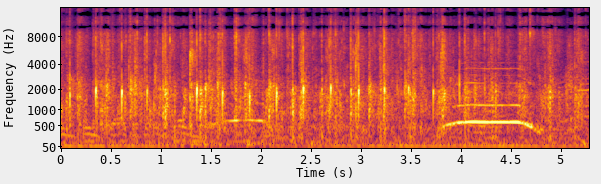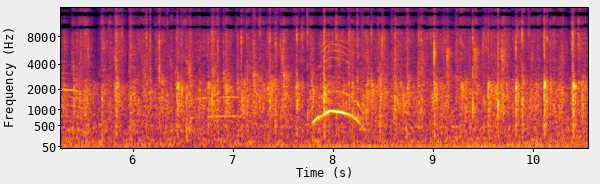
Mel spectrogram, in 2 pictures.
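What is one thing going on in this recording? An audience claps and applauds steadily in a hall.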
